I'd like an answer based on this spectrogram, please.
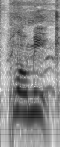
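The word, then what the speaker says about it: plomeek: It's plomique. It's plomique broth, yes. That's how I believe it is supposed to be pronounced.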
